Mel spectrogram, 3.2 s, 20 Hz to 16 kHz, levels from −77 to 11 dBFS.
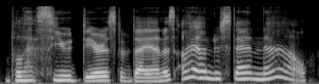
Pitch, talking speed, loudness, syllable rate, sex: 220 Hz, 150 wpm, -14 LUFS, 4.3 syllables/s, female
